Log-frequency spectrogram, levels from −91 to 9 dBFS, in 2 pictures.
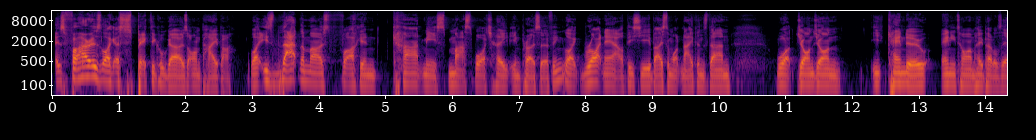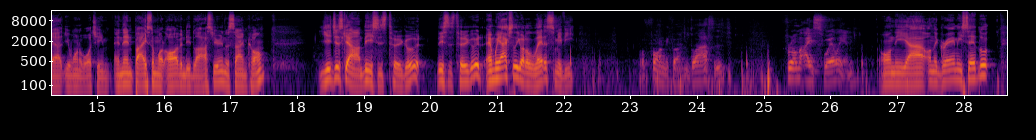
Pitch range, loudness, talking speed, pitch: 95-125 Hz, -30 LUFS, 195 wpm, 105 Hz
